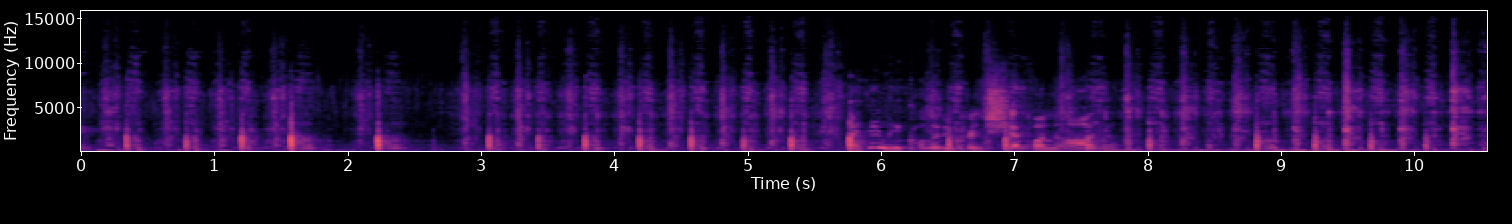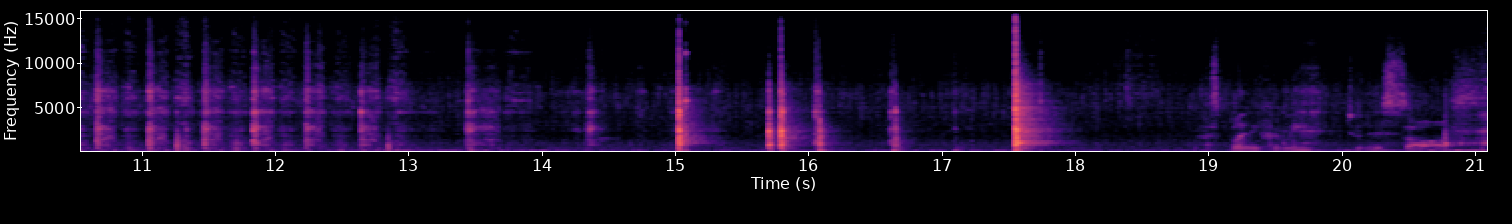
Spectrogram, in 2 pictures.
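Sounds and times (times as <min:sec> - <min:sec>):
knife slicing on cutting board: 0:00.0 - 0:14.5
knocks on cutting board: 0:17.6 - 0:17.9.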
